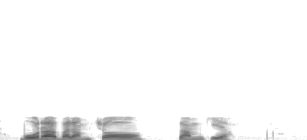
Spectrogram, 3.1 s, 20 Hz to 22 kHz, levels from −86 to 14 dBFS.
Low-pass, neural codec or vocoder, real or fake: 3.6 kHz; none; real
